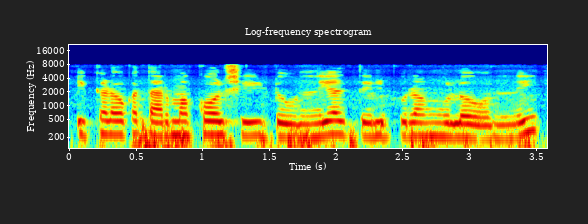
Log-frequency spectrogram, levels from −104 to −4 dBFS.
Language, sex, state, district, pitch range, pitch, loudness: Telugu, female, Telangana, Mahabubabad, 205-225 Hz, 215 Hz, -16 LUFS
